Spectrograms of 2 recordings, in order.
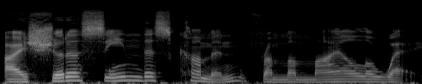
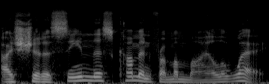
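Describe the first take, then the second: First: The sentence is spoken slowly. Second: The sentence is spoken at natural speed. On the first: "one time slowly" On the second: "at a natural speed"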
